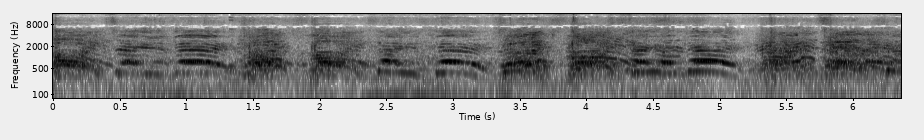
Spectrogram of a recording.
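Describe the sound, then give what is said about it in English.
New York street protesters chant in loud unison, their voices rising and falling in a steady, repeated rhythmic pattern of shouted phrases, with the crowd's roar filling the gaps between lines. “By summer, the sound of our lives became protest and rage.”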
